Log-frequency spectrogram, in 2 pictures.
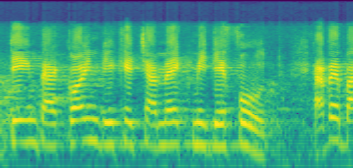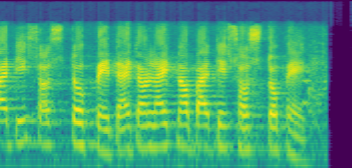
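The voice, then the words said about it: High-pitched voice, heavy odd foreign accent. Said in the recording (Chinese): “Foreign Man 这个角色来自安迪虚构的一个里海的国家 ... 他的声音也非常有特色，是一个非常尖的嗓音，而且带着特别浓重的一个怪异的口音 ... 说话就扁扁的”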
